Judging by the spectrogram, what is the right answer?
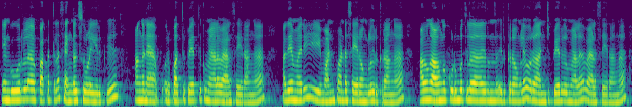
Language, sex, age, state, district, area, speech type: Tamil, female, 45-60, Tamil Nadu, Coimbatore, rural, spontaneous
